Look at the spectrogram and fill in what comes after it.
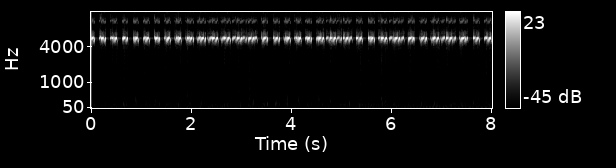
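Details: Chirps of two crickets recorded right at the ear: bright, high, rhythmic pulses in quick succession, the pulse train sometimes overlapping as both insects call, with no other sounds present.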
